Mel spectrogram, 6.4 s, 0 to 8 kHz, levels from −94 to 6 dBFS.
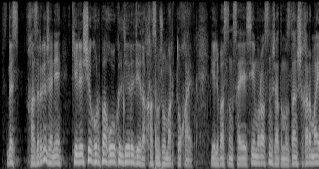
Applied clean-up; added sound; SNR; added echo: neural separator model SepFormer DNS4.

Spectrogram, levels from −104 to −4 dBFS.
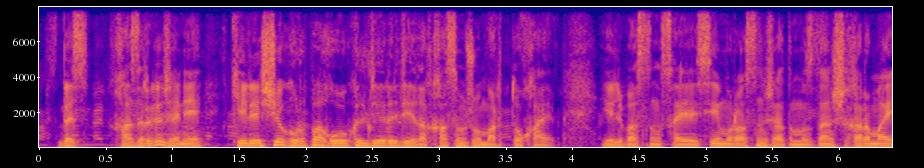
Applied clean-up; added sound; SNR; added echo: none; none; none; none.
